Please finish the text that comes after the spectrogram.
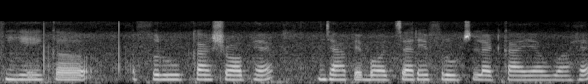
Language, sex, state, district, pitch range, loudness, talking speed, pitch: Hindi, female, Gujarat, Valsad, 210-225 Hz, -17 LUFS, 145 wpm, 220 Hz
